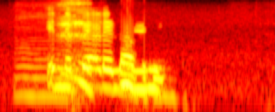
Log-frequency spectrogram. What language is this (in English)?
Punjabi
